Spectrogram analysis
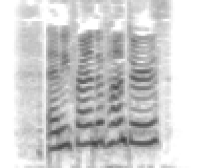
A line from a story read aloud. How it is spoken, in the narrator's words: She yells over the cheering crowd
